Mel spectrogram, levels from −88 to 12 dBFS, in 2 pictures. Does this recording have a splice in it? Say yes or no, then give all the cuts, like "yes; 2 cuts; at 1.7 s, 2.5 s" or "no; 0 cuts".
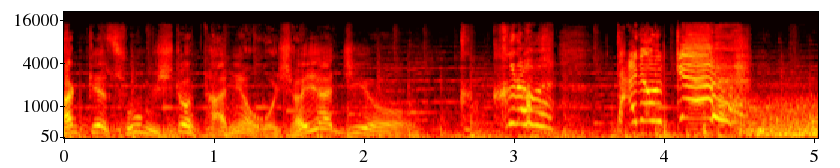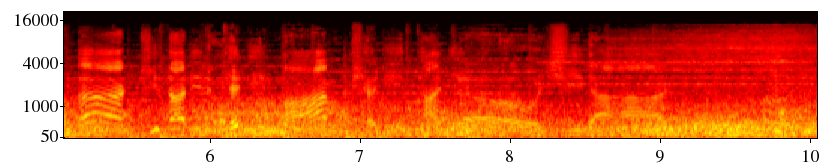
yes; 1 cut; at 4.9 s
